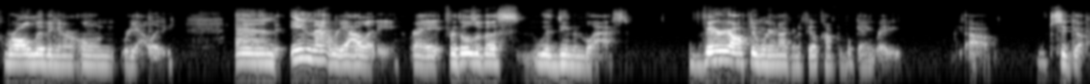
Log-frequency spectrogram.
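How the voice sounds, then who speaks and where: A woman's voice: deep voice, normal speed. An American woman in her thirties giving informal, unscripted advice to camera, emphatically repeating key points for stress. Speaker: podcast host giving self-improvement advice. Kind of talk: casual, unscripted talk to camera.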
